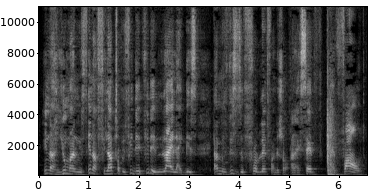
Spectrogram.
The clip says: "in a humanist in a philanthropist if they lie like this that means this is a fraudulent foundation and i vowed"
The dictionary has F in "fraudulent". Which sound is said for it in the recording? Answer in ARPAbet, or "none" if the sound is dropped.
P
